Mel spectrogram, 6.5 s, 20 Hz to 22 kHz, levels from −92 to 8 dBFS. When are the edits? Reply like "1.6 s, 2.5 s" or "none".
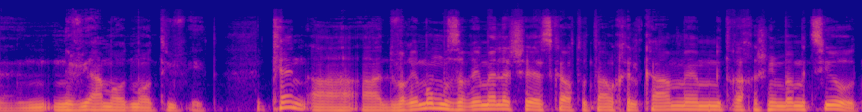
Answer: none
